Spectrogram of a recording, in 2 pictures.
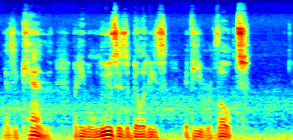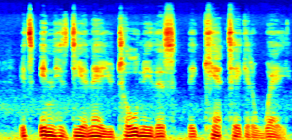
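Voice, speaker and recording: A man's voice: a bass voice, normal speed, warm tone. A man reading a scripted interview dialogue aloud, taking each speaker's lines in turn. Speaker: reader of a written transcript. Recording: noticeable background noise.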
